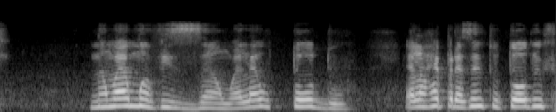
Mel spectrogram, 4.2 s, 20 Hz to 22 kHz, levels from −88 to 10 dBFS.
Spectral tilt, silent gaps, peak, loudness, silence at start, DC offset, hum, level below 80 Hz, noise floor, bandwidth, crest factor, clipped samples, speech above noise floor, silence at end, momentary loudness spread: -5 dB/octave; none; -2 dBFS; -18 LUFS; 0 s; under 0.1%; none; -64 dBFS; -54 dBFS; 9.4 kHz; 18 dB; under 0.1%; 37 dB; 0 s; 11 LU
